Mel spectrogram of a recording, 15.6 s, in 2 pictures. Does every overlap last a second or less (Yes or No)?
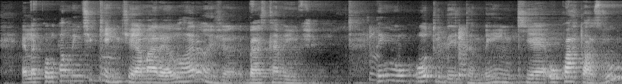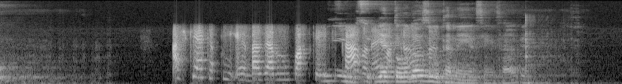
No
